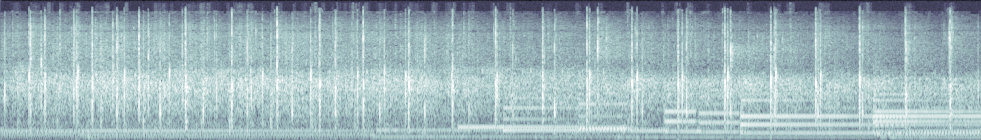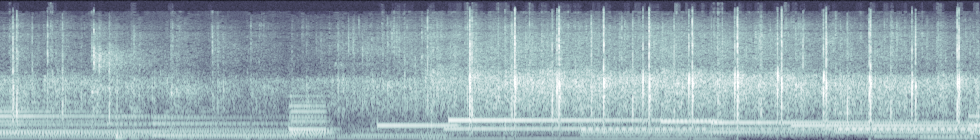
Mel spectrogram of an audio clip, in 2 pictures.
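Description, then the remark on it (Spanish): A crowd applauds steadily for about fifteen seconds at the prize-giving of a sung copla contest, dense clapping that never lets up, while sustained instrumental music plays underneath and shifts through several notes. “Fuerte el aplauso.”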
